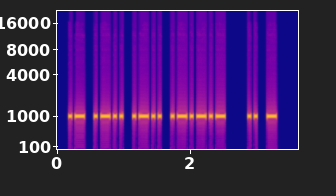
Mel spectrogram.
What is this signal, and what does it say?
Morse code, heard as a keyed tone, about 25 wpm, 1000 Hz. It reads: ALL. IT
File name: qotdfiles / 25wpm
